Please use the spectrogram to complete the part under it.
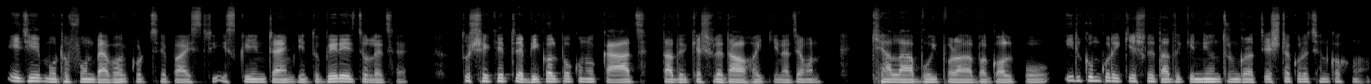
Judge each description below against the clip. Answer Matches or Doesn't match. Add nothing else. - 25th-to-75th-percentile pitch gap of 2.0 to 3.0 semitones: Matches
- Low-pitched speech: Matches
